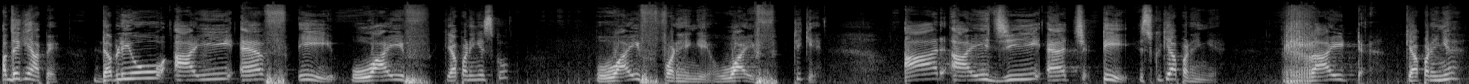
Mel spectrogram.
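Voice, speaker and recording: Woman, teacher, unhurried classroom drill voice, spells and repeats every word. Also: medium pitch, animated, fairly bright tone. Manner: drills words, asks and answers her own questions; spells words out letter by letter, slowly. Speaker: English teacher. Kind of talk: classroom-style reading lesson.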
